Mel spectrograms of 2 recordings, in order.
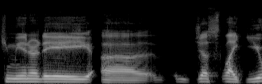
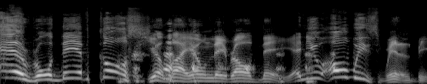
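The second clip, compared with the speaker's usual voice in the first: strained, squeezed put-on voice with swooping pitch; 5 semitones higher than usual. Acting out a reply to Rodney had he said no: constipated Cary Grant voice. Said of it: "I think I could do your voice".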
